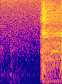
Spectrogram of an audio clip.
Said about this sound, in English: Sorry. I have allergies. And so if I cough violently, like that right there, into the side of the mic, I'm sorry.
